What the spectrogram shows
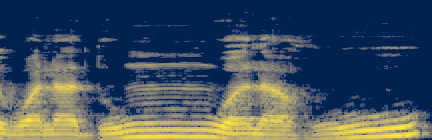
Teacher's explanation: اب یہاں تنوین پیش کے بعد واو متحرک ہے، ادغام مع الغنہ کا قاعدہ، ہو کو ہم 4 حرکت کھینچیں گے اوپر مد کی وجہ سے۔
